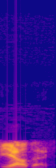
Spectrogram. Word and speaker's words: Hjalte: It's Yelder Froholt. Now, you would never know it's pronounced Yelda. It's like H-J-A-L-T-E.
